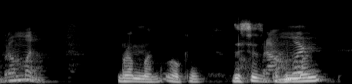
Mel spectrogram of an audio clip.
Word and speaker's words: Brahman: it is not Brahman it is it is pronounced Brahman Brahman okay this is Brahman Brahman is actually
